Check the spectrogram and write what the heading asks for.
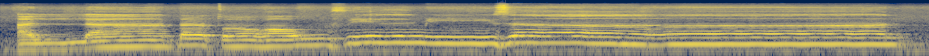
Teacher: طا حروف قلقلہ میں سے ہے تو یہاں پر قلقلہ صغریٰ کر کے پڑھیں گے۔ تا اور طا میں فرق کریں گے، تا کو باریک اور طا کو پر یعنی موٹا پڑھیں گے۔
